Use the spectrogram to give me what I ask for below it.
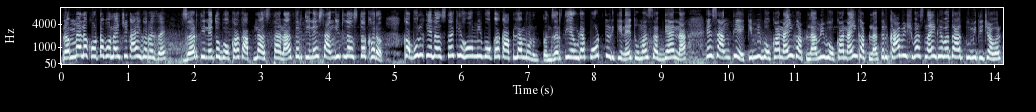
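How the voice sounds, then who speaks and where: A woman's voice: very high-pitched, quick pace, pitched above the performer's own voice. A woman voicing a sly woman who argues insistently and dismissively.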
